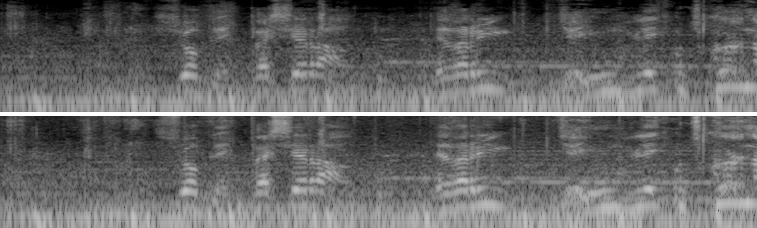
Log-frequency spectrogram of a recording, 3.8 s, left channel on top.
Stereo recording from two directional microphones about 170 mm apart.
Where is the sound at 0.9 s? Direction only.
30° right (ahead or behind).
